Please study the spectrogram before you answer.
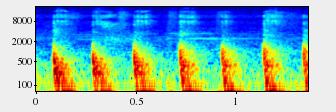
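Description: Seven knuckle knocks on drywall over a wooden stud, at a spot already marked by a stud finder, give short, dull, low thuds that die away quickly. The solid sound confirms a stud behind the wall, as the stud finder showed.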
